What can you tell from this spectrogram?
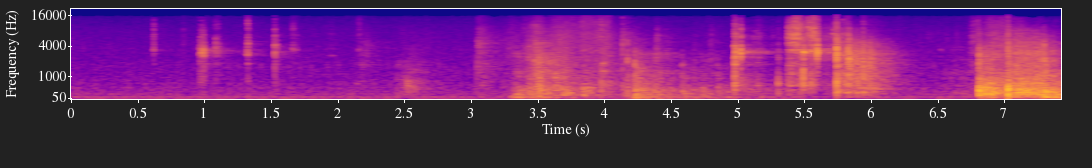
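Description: Handling noise of 3D-printed PLA plastic parts: a few light clicks, then scraping and knocking as a small spacer is worked out of a sword-handle piece and drops onto the workbench. The loudest knocks come near the end.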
